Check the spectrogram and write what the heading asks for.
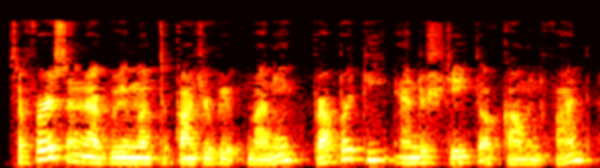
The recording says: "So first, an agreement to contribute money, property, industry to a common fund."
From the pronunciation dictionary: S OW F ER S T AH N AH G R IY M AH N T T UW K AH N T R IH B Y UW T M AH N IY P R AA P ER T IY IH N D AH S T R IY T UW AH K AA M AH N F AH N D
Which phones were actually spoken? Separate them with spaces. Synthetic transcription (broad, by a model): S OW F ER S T AH N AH G R IY M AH N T T UW K AH N T R IH B Y UW T M AH N IY P R AA P ER T IY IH N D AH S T IY T UW AH K AA M AH N F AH N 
